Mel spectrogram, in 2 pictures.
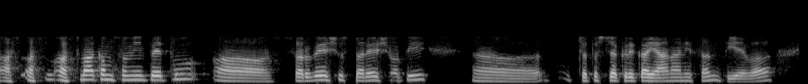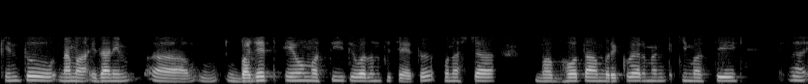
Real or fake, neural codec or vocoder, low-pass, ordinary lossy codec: real; none; 3.6 kHz; none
